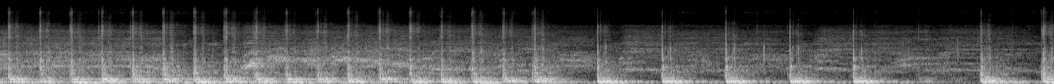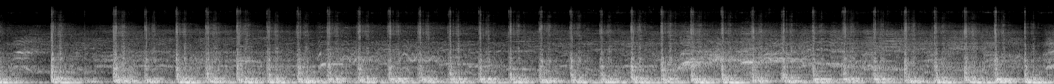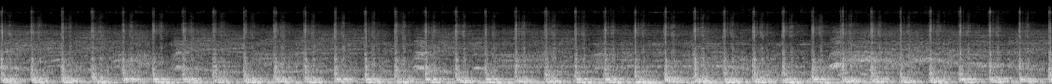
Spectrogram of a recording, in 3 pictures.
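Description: Powwow drum group singing a fancy dance song over a fast, steady drumbeat. About six seconds in, the drumming changes to single hard strikes for a few seconds before the full song starts up again.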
